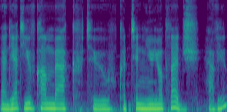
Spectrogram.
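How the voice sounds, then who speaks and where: Using a put-on character voice, a man of medium pitch speaks at a very slow pace. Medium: actual play. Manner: formal, devoted.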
